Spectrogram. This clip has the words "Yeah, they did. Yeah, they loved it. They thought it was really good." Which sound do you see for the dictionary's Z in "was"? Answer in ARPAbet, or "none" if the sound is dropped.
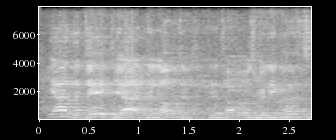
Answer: Z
